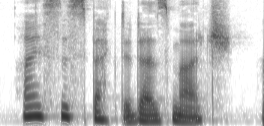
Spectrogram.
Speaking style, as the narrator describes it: replied Elizabeth

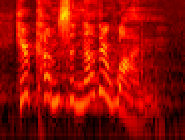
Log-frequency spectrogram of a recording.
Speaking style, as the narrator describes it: he shouted

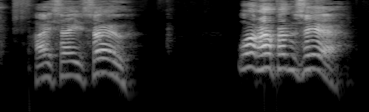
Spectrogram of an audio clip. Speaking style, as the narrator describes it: I shout forward to them

